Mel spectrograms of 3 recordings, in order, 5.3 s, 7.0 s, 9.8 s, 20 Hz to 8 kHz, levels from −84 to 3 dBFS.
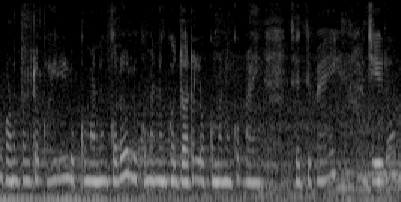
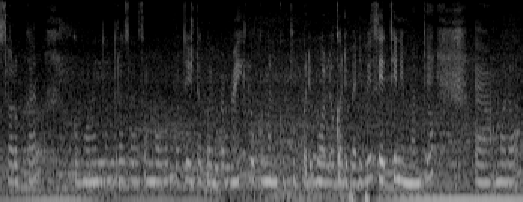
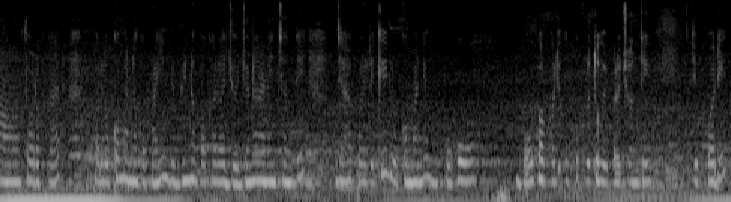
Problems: constant background noise, continuous background conversations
